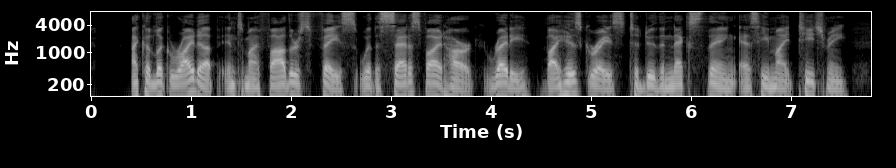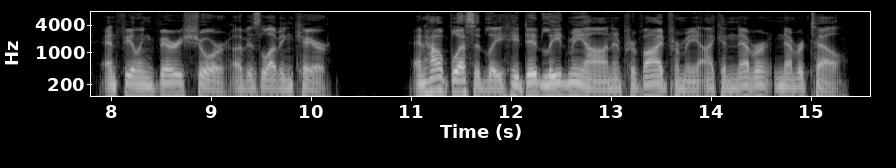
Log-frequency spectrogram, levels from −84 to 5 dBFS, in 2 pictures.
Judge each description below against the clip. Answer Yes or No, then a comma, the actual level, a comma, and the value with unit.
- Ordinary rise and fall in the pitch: Yes, average, 3.3 semitones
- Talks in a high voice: No, very low, 95 Hz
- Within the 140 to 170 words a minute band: No, average, 200 wpm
